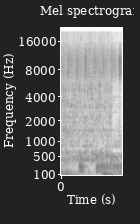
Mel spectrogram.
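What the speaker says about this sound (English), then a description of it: "I'll transfer about half of the water in this bucket to the other bucket" Water poured from one bucket into another while scouring wool, a brief splashing fill that gurgles and shifts in pitch over about a second, close and alone.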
